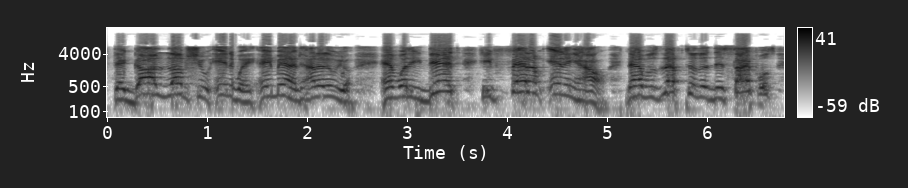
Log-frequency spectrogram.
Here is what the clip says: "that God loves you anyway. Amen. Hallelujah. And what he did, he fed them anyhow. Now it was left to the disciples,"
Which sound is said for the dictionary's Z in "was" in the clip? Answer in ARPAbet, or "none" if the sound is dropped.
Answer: Z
